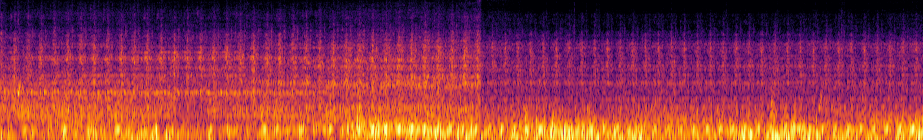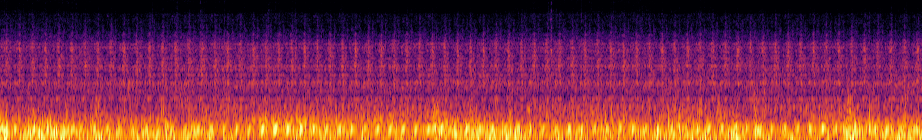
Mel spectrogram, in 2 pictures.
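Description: Small boat outboard motor running steadily at low speed, a continuous low hum with a fast mechanical flutter; the brighter upper hiss drops away about four seconds in.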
